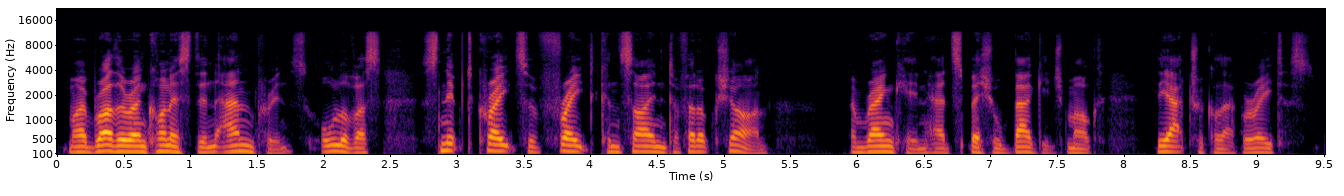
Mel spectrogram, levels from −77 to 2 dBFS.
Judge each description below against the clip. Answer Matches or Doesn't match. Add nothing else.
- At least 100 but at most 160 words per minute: Matches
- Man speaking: Matches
